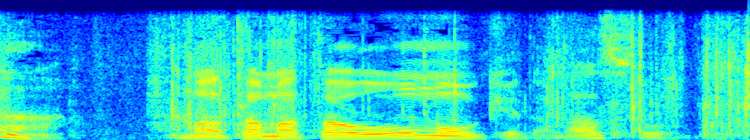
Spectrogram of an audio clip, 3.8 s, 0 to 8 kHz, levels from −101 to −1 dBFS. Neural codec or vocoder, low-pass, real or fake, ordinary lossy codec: none; 7.2 kHz; real; none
